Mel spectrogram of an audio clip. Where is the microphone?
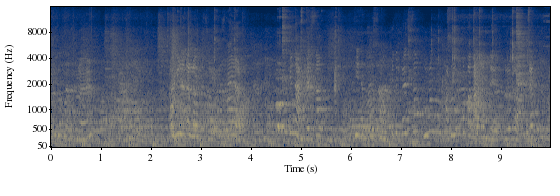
in a restaurant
